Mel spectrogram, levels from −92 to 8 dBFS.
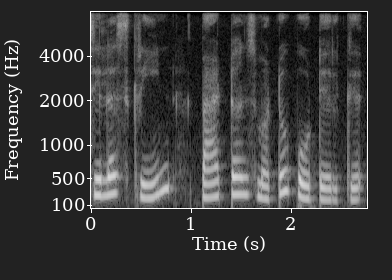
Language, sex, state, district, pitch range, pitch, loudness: Tamil, female, Tamil Nadu, Nilgiris, 200-265 Hz, 230 Hz, -17 LUFS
